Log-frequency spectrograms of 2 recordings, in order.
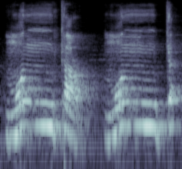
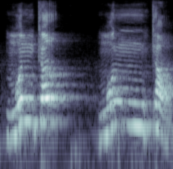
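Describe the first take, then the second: No difference in how they are said.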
